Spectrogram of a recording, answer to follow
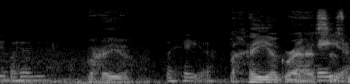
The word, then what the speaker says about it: Bahia: Bahia.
